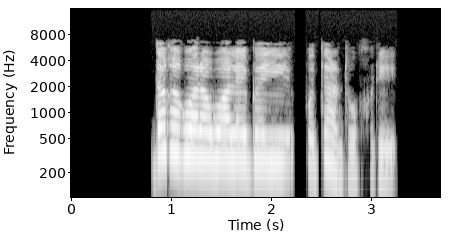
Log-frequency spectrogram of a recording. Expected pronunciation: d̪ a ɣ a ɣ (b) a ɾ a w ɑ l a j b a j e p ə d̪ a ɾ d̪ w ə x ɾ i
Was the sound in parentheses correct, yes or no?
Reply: no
